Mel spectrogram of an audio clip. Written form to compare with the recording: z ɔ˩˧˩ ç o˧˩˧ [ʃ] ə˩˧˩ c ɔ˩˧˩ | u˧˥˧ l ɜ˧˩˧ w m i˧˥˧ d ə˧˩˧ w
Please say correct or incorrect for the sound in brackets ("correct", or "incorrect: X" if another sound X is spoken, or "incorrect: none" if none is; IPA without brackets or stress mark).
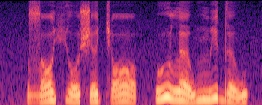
correct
